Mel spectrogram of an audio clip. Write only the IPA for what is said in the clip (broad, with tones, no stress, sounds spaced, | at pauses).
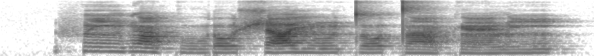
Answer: f ĩ˦ ɡ ã˦˨ k u˨ ɾ o˨˦ ʃ a˦ j ũ˧ t o˧ t ã˨ k ɛ̃˨ l ĩ˧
